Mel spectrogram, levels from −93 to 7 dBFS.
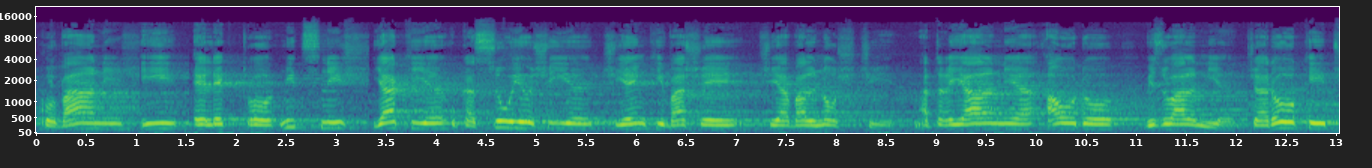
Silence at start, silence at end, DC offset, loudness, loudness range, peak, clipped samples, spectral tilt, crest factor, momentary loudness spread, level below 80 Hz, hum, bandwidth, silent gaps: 0 s; 0 s; under 0.1%; -15 LUFS; 2 LU; 0 dBFS; under 0.1%; -4 dB/octave; 14 dB; 10 LU; -60 dBFS; none; 13 kHz; none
